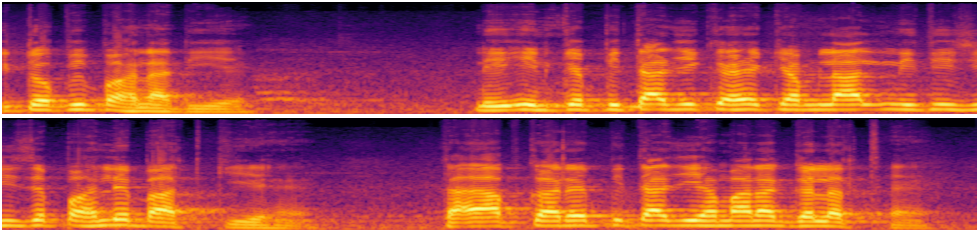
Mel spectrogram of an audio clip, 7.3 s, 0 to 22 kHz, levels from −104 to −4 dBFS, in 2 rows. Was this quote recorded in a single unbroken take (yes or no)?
yes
